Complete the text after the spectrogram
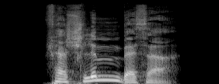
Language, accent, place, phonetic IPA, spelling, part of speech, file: German, Germany, Berlin, [fɛɐ̯ˈʃlɪmˌbɛsɐ], verschlimmbesser, verb, De-verschlimmbesser.ogg
- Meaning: inflection of verschlimmbessern: 1. first-person singular present 2. singular imperative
